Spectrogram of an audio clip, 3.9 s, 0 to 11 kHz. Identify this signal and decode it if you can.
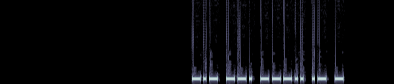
Morse code, heard as a keyed tone, about 44 wpm, 700 Hz. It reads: KG8AT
